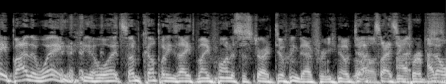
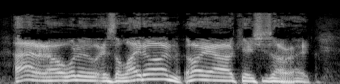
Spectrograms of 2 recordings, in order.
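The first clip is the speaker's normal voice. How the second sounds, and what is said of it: Impression of Steve Miggs. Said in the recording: “I'm Steve Miggs. ... That was a great impression. ... Yeah, yeah, that was really good.”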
